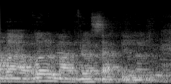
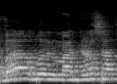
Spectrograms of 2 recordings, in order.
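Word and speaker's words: باب المدرسة: Nah, babul madrasati. Jangan lupa dikasrahkan akhirnya babul apa? Babul madrasati. Kalau antum masih baca babul madrasah itu salah.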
